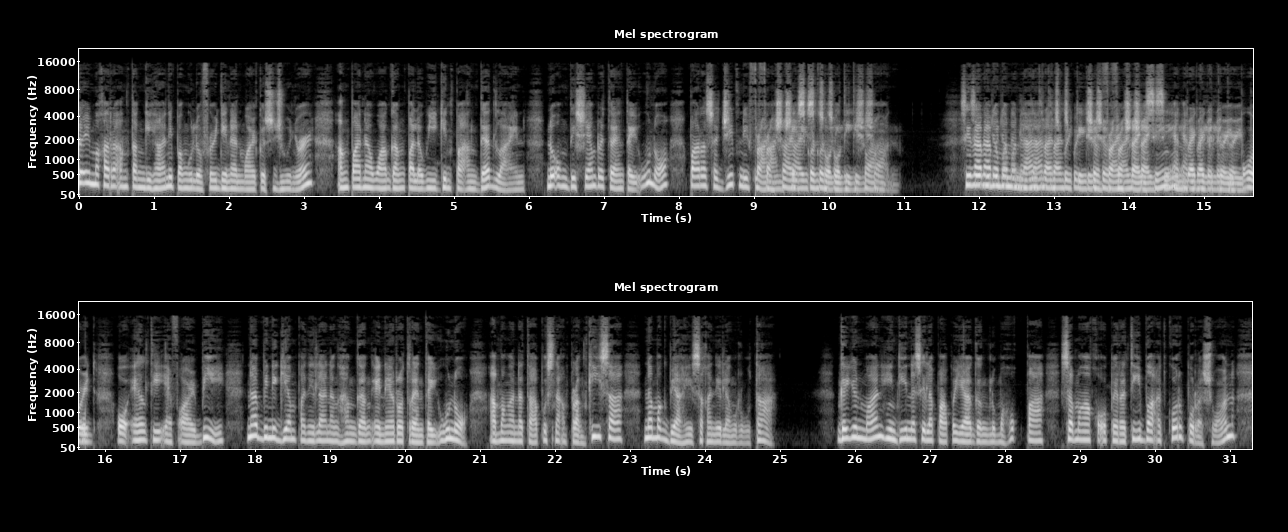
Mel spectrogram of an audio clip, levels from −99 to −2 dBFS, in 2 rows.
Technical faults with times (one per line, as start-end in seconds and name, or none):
9.02-15.74 doubled audio track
